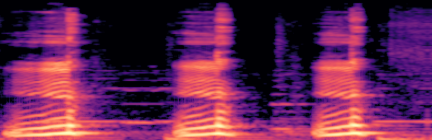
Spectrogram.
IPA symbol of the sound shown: н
